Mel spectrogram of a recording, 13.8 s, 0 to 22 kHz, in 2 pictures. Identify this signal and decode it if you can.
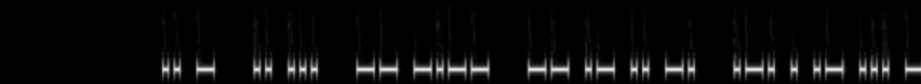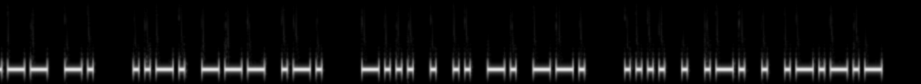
Morse code, heard as a keyed tone, about 28 wpm, 700 Hz. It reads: IT IS MY MAIN REASON FOR BEING HERE.
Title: Sentences from Top 1000 Words - Review Part 2 - 28wpm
